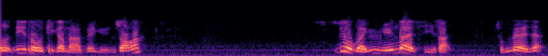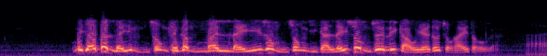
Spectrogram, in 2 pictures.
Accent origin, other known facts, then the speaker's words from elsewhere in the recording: China; 我係中國人嚟嘅、啊、又唔大隻，又唔高大，係嘛？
